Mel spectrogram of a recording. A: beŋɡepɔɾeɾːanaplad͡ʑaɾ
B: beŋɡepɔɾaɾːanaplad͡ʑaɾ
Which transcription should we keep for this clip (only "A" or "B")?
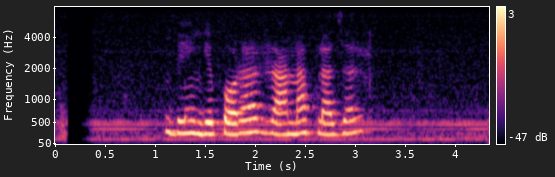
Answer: B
